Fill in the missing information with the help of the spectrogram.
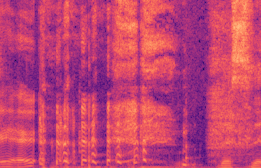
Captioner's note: laughs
